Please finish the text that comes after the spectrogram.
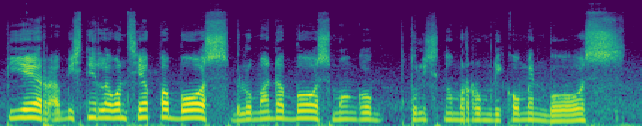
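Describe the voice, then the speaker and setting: A man's voice: sits high, steady tone, a little fast. A man livestreaming a football game, chatting casually with viewers and mixing in English as he plays. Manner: chatty, mixes in English, calls viewers boss. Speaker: gaming livestreamer.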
